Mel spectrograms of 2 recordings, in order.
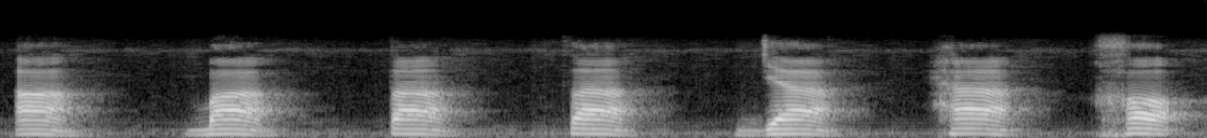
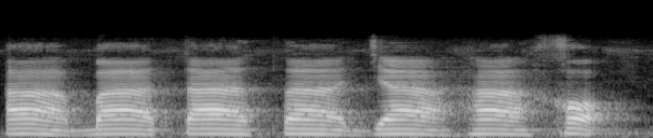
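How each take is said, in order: First: The letters come slowly, at a steady ticking pace. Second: The letters come quickly, one right after another. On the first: "minimal seperti jalannya detik jam" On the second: "Atau lebih cepat lagi boleh"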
